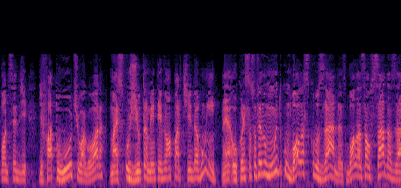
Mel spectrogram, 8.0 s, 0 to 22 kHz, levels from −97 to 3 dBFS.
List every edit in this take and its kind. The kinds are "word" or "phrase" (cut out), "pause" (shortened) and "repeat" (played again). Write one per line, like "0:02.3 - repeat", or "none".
0:02.1 - pause
0:04.4 - pause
